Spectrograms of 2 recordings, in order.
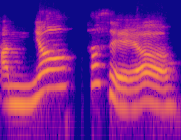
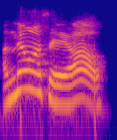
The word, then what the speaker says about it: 안녕하세요: But you won't pronounce it. You'll say 안녕하세요, 이렇게. All right? So one more time, this time with a bow, 이렇게. So 안녕하세요.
